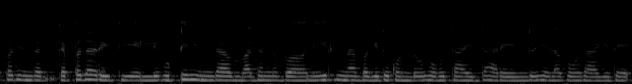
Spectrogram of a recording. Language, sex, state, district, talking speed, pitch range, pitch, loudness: Kannada, female, Karnataka, Raichur, 105 wpm, 185-195 Hz, 190 Hz, -45 LUFS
